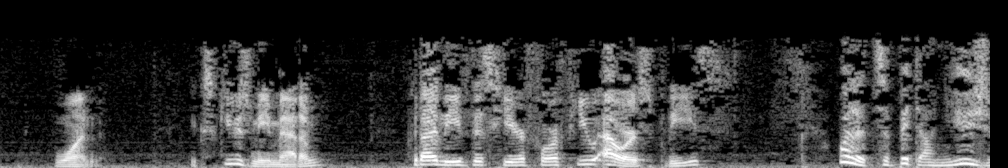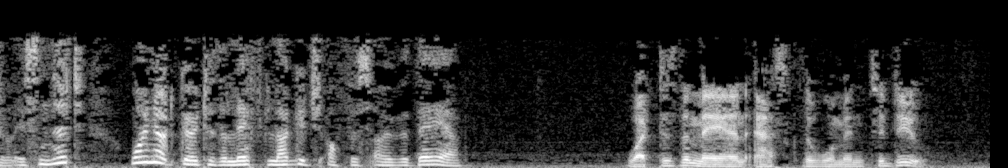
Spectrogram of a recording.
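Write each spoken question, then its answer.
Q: What does the man ask the woman to do?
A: Look after his luggage for a few hours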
